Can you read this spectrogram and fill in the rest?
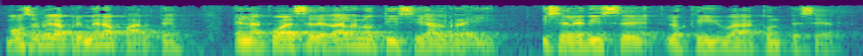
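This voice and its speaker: A male pastor preaching a sermon with fervent energy, reading scripture aloud and often addressing the congregation as brothers. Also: moderate pace. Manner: reads scripture aloud with dramatic rises in pitch and force.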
